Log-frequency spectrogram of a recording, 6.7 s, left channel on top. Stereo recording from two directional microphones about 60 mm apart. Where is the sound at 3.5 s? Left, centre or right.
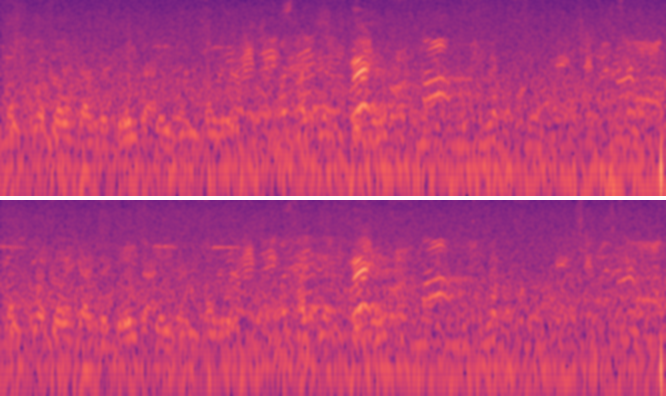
Left.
